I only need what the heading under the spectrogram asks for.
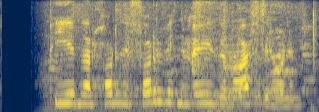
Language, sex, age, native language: Icelandic, female, 14, Icelandic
